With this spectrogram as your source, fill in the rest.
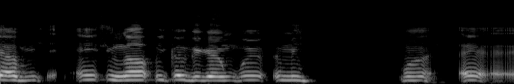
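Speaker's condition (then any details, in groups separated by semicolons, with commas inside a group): Cerebral palsy; wheelchair user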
